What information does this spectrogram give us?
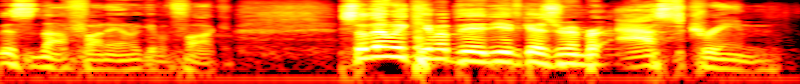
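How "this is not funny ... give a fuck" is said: low, quiet, deadpan refusal; cold refusal. Retold or imitated. Refusing the gag, low and quiet. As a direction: drop the voice flat and cold.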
